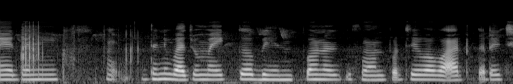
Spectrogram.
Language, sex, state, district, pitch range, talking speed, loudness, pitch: Gujarati, female, Gujarat, Valsad, 220-230 Hz, 150 wpm, -18 LUFS, 225 Hz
